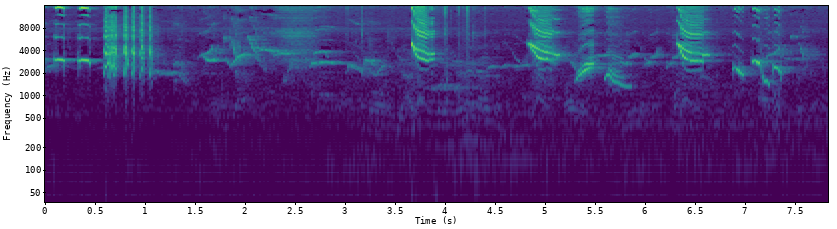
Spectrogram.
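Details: Oriental magpie-robin, a competition songbird, singing vigorously and showing its repertoire of fill-in phrases: a few sharp bright notes, then clear whistled slurs and warbles, with loud, steeply falling whistled notes repeated every second or so.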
